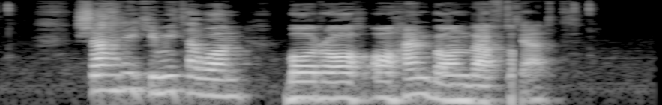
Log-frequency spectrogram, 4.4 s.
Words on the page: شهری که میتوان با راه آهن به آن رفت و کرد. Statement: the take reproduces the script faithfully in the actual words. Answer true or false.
true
